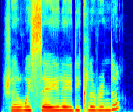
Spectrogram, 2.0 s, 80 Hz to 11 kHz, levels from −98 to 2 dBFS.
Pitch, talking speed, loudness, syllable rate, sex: 320 Hz, 150 wpm, -15 LUFS, 4.9 syllables/s, female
